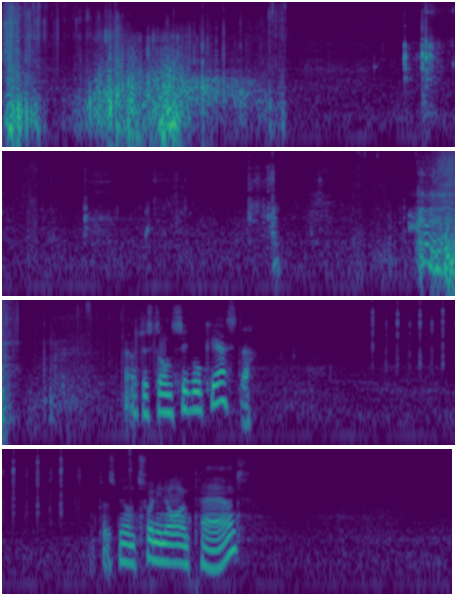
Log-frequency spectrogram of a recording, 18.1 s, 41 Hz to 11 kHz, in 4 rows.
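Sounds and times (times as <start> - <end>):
water sloshing and splashing: 2.9 - 8.6.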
